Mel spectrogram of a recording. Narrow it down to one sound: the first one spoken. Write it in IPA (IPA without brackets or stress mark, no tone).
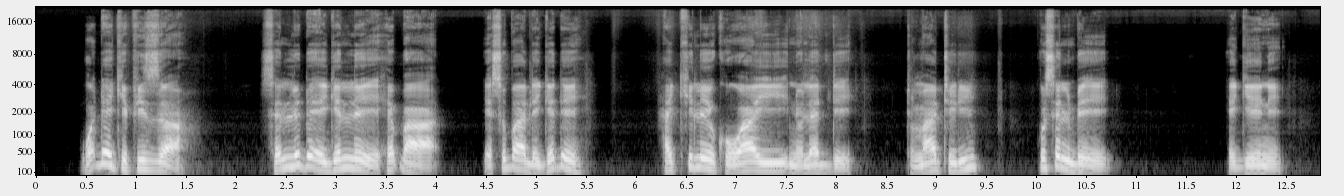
w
